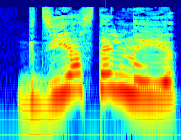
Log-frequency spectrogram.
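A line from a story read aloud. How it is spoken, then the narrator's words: Loud question. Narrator (Russian): громко спросила Кира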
